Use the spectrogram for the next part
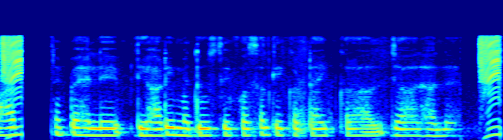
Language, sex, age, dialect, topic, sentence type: Magahi, female, 31-35, Southern, agriculture, statement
